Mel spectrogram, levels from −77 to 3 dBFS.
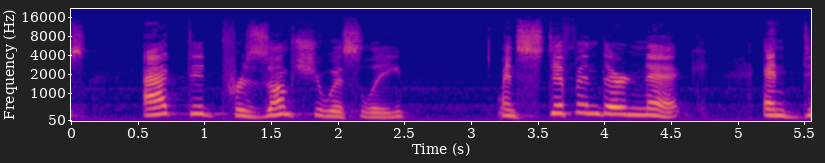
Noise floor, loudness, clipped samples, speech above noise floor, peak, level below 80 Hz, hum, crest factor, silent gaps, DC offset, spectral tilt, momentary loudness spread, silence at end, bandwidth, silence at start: -58 dBFS; -25 LUFS; under 0.1%; 34 dB; -6 dBFS; -62 dBFS; none; 20 dB; none; under 0.1%; -4 dB/octave; 11 LU; 0 s; 16.5 kHz; 0 s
